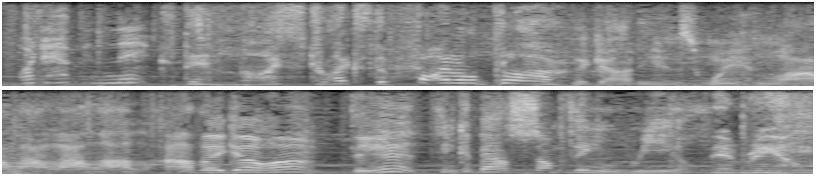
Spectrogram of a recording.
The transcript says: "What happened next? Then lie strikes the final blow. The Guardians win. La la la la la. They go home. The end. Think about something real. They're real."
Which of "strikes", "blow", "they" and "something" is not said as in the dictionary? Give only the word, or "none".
none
